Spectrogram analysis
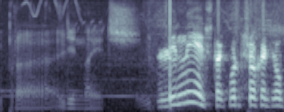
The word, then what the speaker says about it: Lineage: не просто легендарная, она в народе говорят, легендарная линейка, а правильно произносить, Lineage, да?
